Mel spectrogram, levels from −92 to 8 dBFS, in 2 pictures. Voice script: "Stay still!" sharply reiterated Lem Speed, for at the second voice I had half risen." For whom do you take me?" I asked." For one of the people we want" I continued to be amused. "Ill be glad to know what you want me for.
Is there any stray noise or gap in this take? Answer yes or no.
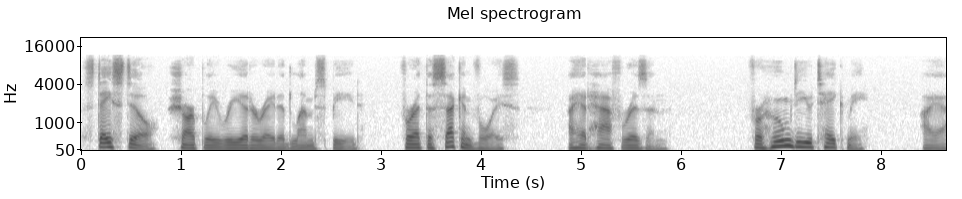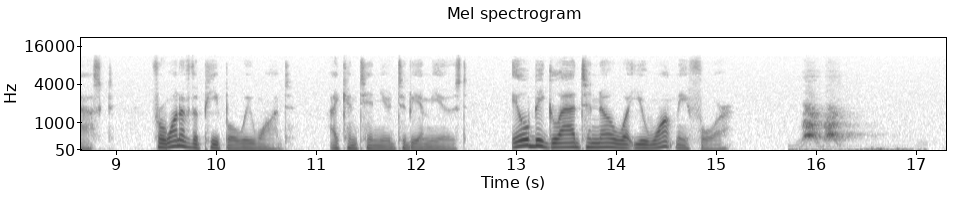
yes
